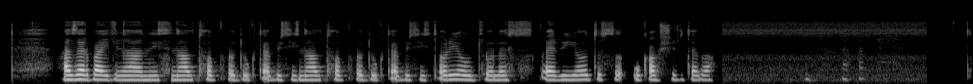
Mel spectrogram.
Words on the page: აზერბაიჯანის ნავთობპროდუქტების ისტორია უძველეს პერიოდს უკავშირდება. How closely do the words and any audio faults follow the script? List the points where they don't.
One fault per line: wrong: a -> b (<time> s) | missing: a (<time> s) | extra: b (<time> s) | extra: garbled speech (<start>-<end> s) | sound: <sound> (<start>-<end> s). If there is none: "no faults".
extra: ნავთობპროდუქტების (3.1 s)
sound: laugh (8.0-9.1 s)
